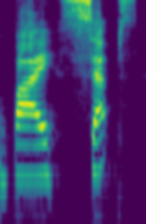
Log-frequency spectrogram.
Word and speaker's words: biceps: them up just remember the C and biceps is a soft C so by SEPs binocular bi-lingual and then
